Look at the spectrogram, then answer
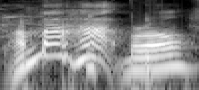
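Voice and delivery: squeaky high I'm not hot; high defensive protest. Real, not acted. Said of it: "don't get hot".

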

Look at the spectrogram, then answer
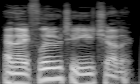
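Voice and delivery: usual speaking voice

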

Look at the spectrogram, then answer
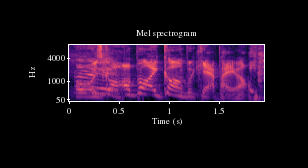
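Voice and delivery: high, exaggerated British outburst; shitty British accent. Host heckling the presenter's story, high mock British. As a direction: squawk it in bad British. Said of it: "activate shitty British accents right now".

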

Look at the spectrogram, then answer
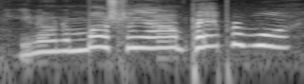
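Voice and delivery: very high cartoon old-man voice; creepy old man in a high falsetto; old man from Family Guy. Shown as a demonstration. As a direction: pipe it up high like a cartoon codger. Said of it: "old man from Family Guy".

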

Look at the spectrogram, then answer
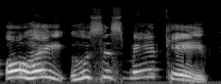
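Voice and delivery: put-on high, slow, bewildered old man; confused old man. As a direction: play a muddled old man greeting a stranger. Imitating confused future self.

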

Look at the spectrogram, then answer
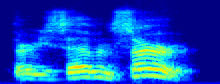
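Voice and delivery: high, loud recruit's answer, rising to "sir"; military reply. Retold or imitated. Recruit answers the captain's age question, sounding off loudly. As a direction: sound off to an officer.

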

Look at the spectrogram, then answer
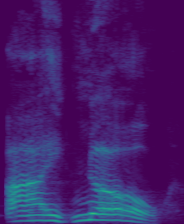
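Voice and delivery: high, loud exasperated reply; frustrated retort. Retold or imitated. Dad snapping back at his son, high loud exasperation.

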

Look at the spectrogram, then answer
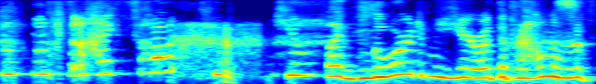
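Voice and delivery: high, laughing protest; laughing mock complaint. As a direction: whine it through laughter. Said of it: "And I was like".

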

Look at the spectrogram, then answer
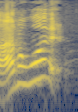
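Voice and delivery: high-pitched mock refusal; exasperated retort. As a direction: refuse as if it's absurd, voice jumping up. Acted retort to customer's offer.

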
